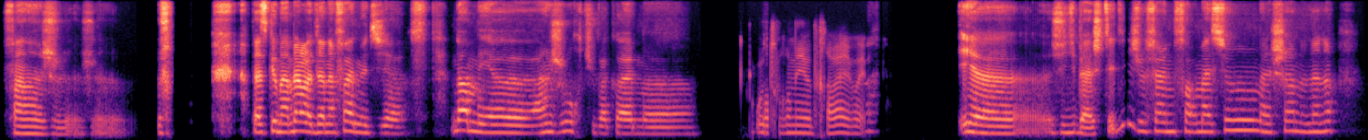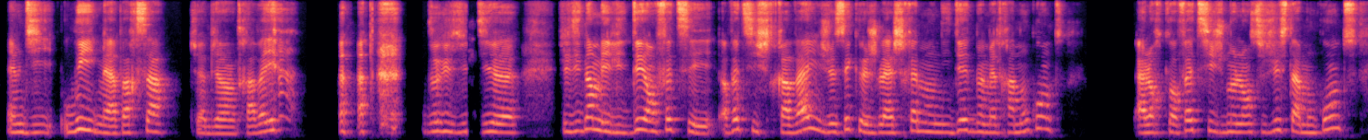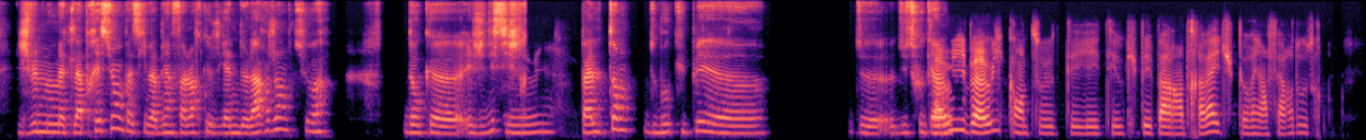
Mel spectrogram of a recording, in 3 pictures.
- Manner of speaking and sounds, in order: chuckle; unintelligible speech; laughing while speaking: "travailler ?"; other background noise; tapping
- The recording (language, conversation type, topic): French, unstructured, Qu’est-ce qui te motive le plus au travail ?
